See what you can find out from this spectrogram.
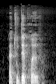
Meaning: bulletproof; rock solid (extremely resistant)
- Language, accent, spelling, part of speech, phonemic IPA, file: French, France, à toute épreuve, adjective, /a tu.t‿e.pʁœv/, LL-Q150 (fra)-à toute épreuve.wav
